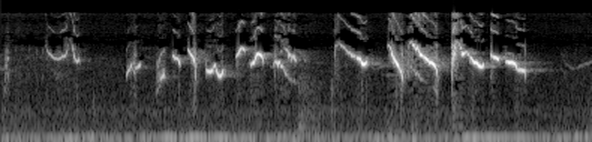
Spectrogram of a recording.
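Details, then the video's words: High-pitched twittering song of a white-eye (pleci), used to encourage caged birds to sing. Thin whistled notes start sparse, then build into a rapid cascade of sharp, descending chirps before stopping abruptly. "Pancingan pleci agar buka paruh"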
